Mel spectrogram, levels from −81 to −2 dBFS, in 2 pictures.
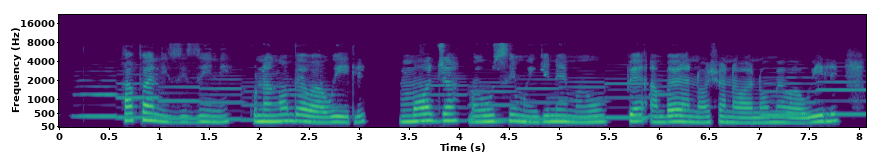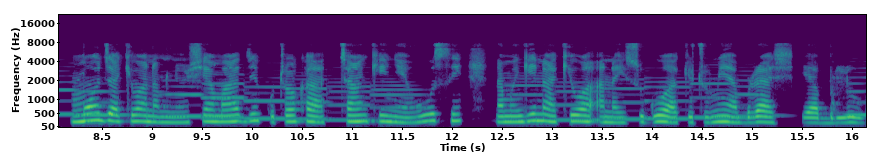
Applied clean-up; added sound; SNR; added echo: none; Wind instrument, woodwind instrument; 14 dB; none.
